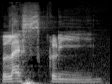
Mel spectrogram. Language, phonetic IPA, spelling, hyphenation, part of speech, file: Czech, [ˈlɛskliː], lesklý, lesk‧lý, adjective, Cs-lesklý.ogg
- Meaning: glossy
